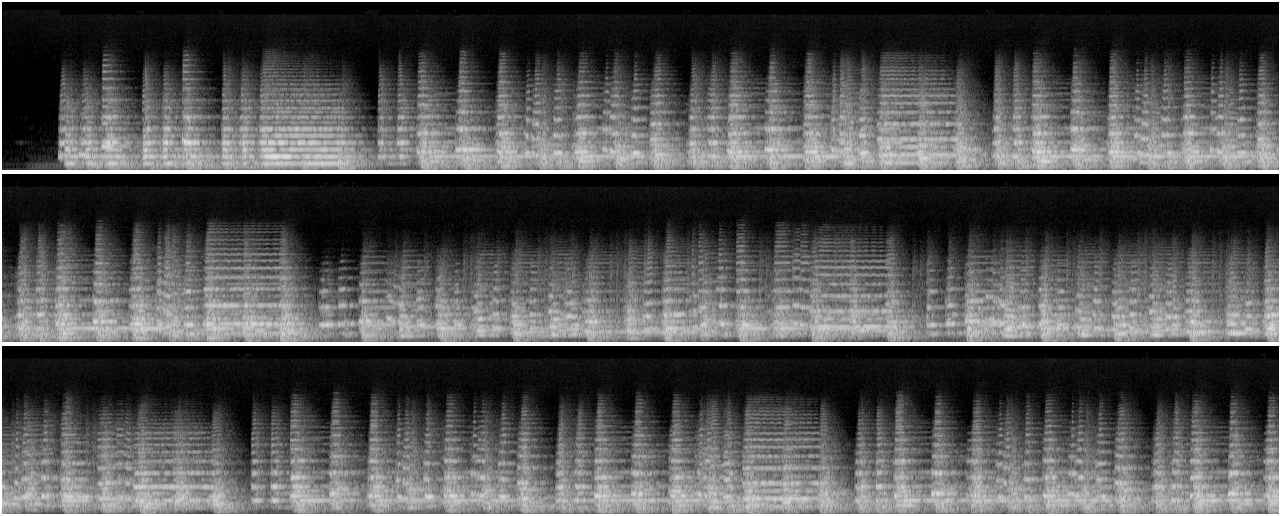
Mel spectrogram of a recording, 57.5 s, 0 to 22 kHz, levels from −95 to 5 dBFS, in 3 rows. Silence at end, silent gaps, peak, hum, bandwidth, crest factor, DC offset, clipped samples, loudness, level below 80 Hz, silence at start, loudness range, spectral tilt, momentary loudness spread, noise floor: 0 s; none; -2 dBFS; none; 6.2 kHz; 18 dB; under 0.1%; under 0.1%; -19 LUFS; -42 dBFS; 0.85 s; 3 LU; -9 dB/octave; 6 LU; -68 dBFS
